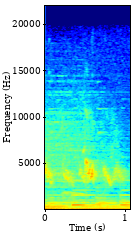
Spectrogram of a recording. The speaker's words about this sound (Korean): 여섯째 날 이른 아침 숲속에서는 큰 소리가 울렸습니다. 가까운 나무에 앉아 있던 새들은 짹짹거리며 공중으로 날아올라갔어요.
